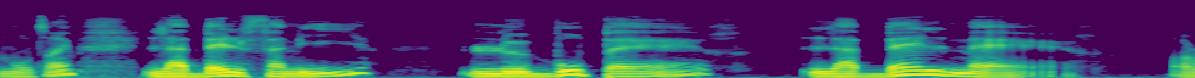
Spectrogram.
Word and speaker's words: beau-père: Le beau-père. So remember this E-A-U combination of vowels only give you the sound O, beau, okay, le beau-père.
